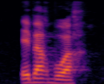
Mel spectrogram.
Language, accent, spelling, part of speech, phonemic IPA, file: French, France, ébarboir, noun, /e.baʁ.bwaʁ/, LL-Q150 (fra)-ébarboir.wav
- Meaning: a deburring tool; a tool to remove excess metal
